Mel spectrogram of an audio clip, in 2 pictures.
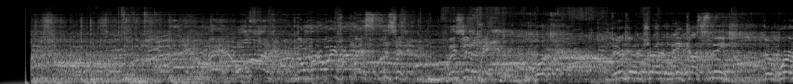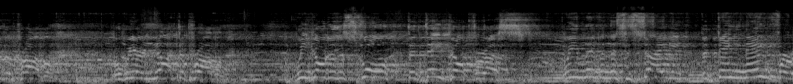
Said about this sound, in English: This is more like a punk metal groovy type thing. I'm just showing off that I can sing and do more with my vocals other than scream and growl.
